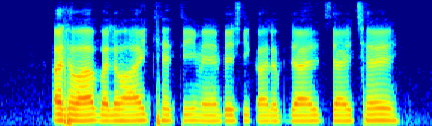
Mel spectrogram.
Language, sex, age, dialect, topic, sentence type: Maithili, male, 18-24, Bajjika, agriculture, statement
